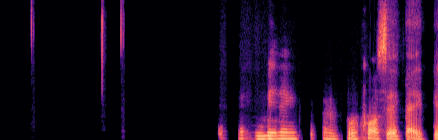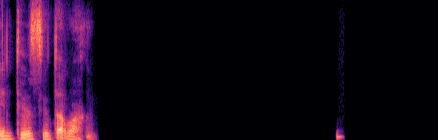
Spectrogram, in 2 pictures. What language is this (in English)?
Wolof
